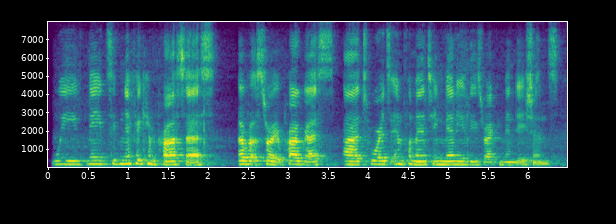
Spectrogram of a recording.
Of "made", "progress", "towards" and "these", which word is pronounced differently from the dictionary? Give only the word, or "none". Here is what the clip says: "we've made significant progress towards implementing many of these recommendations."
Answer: none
